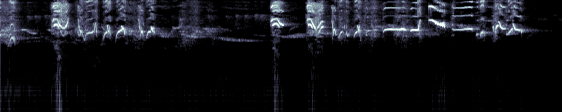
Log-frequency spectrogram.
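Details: Oriental magpie-robin in full song, intended to make quiet birds sing vigorously: rapid, varied chirps and buzzy notes, then a later flurry with long, level high whistles and sharp upward flicks.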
